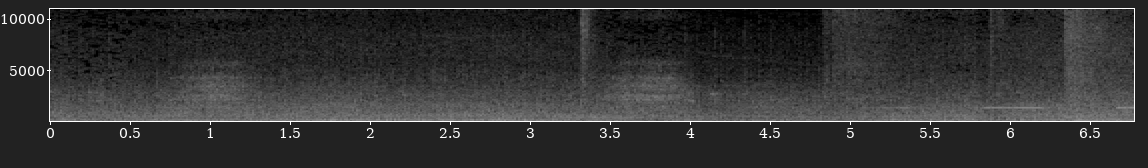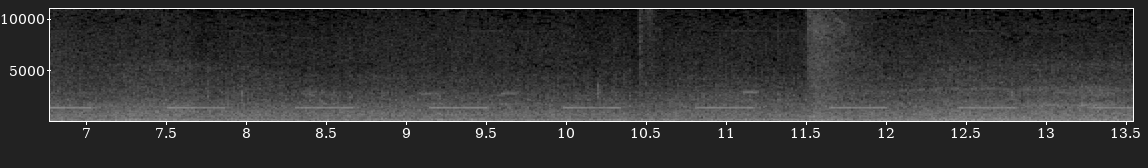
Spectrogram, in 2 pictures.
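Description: A truck reverses in the SnowRunner video game, with repeated evenly spaced reversing beeps over a loud, constant engine rumble and occasional hissing bursts of air.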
